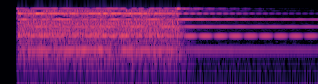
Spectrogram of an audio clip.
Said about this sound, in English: She ran all the way to school. She could hear the school bell already.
